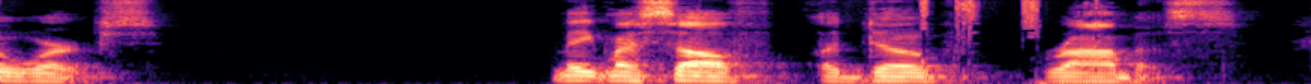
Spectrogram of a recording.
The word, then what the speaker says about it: rhombus: one diagonal of a rahamus if you forgot how to pronounce it was rahamus i'm just kidding it's rhombus the h is silent okay don't say rehabbus uh you know people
